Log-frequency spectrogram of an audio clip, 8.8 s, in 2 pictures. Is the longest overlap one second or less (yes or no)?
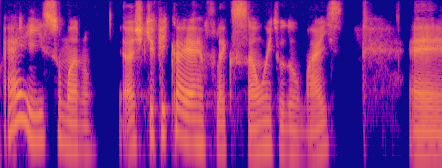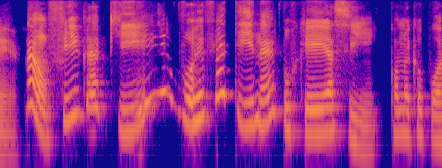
yes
